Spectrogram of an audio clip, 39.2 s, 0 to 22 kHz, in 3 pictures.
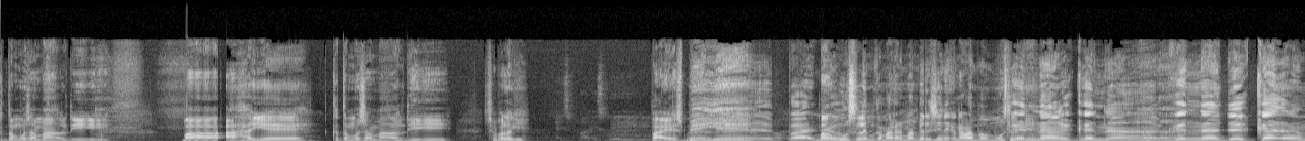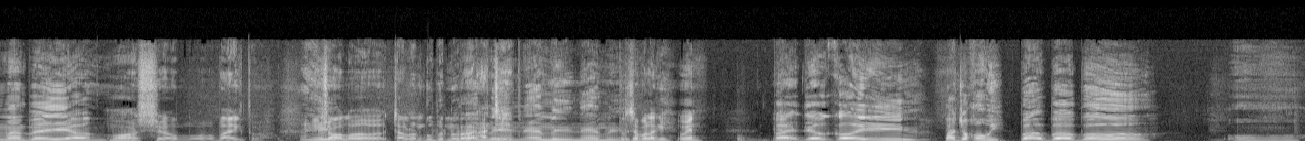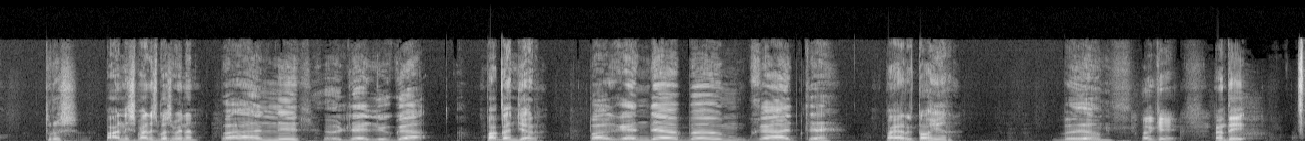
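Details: Adult man born in 1987 with severe cerebral palsy from birth, attributed to a birth injury during a breech delivery (described as malpractice); he could not walk until age 9 and speaks, but not clearly; dysarthria (cerebral palsy).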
